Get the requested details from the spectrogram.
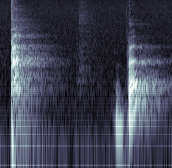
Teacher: Comme les fricatives, nous avons pour un même lieu d'articulation une sourde et une sonore produite avec les cordes vocales. P, B, je les prononce avec les deux lèvres.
